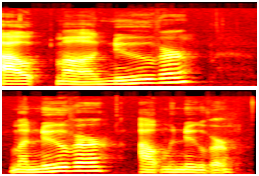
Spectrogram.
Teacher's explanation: And in American English, we say that with an oo, no glide, no new, but new, neuver. There's going to be a little secondary stress on the out syllable. You might think about that like ow and a T, out, maneuver.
